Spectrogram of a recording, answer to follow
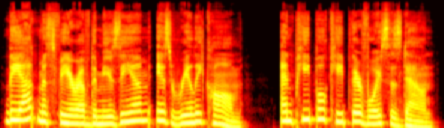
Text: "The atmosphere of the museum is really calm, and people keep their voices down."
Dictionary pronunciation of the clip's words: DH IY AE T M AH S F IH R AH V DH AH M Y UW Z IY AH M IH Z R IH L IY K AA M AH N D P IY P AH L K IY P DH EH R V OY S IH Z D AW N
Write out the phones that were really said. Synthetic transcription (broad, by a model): DH IY AE T M AH S F IH R AH V DH AH M Y UW Z IY AH M IH Z R IH L IY K AA M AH N P IY P L K IY P DH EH R V OY S IH Z D AW N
